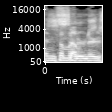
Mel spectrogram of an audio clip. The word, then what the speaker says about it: Summoners: and The Ten Sumner's Tales. Did I even say that right? The Ten Sumner's Tales. The Ten Summoners' Tales.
